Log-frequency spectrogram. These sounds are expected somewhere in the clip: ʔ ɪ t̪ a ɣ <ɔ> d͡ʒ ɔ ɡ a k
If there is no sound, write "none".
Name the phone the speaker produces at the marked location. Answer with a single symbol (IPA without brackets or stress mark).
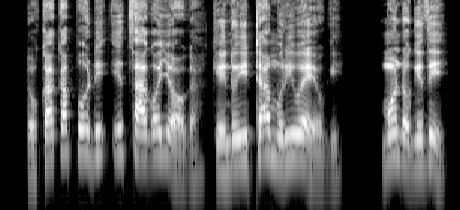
ɔ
